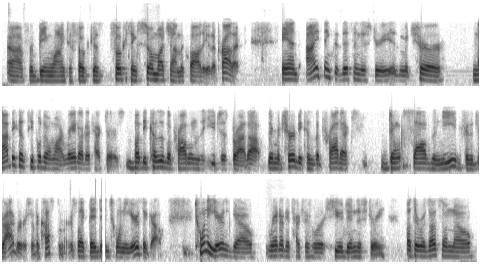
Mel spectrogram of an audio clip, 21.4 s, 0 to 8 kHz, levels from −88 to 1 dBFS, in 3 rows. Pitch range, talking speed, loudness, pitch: 135-180 Hz, 210 wpm, -22 LUFS, 150 Hz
